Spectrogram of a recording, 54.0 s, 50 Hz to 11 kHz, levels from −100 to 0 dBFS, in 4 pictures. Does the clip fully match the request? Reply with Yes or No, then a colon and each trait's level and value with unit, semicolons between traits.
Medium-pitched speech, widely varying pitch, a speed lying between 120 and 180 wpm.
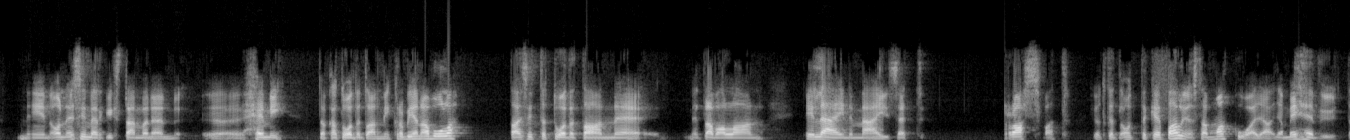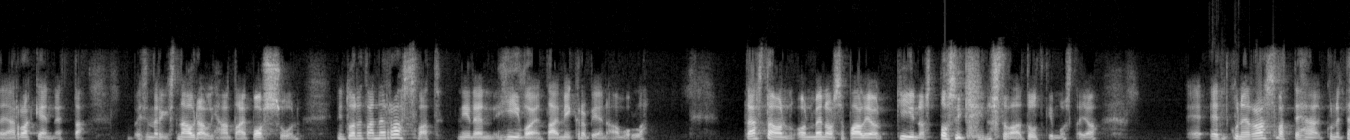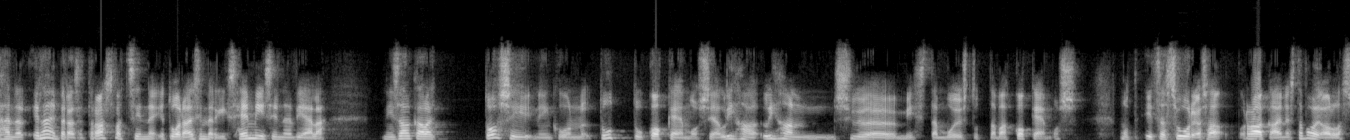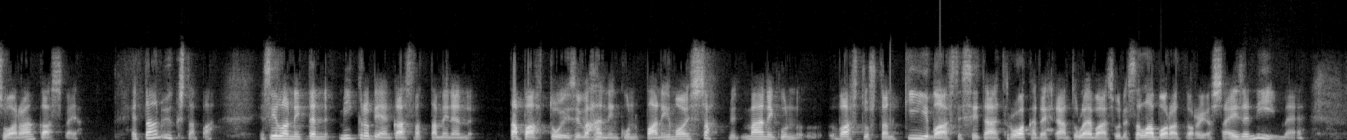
Yes: medium, 180 Hz; wide, 5.8 semitones; average, 135 wpm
